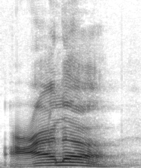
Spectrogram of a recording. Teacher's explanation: عین ہے، الا نہیں، الا نہیں، علا، حلق کے درمیانی حصے سے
